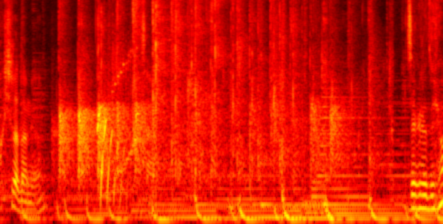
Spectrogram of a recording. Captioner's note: applause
